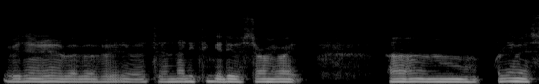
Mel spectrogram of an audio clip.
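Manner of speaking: soft, absent-minded reading to oneself; under your breath, half to yourself; muttering to self. Real, not acted. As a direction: mumble quietly while scanning for what you missed. Reading back through chat to herself.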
